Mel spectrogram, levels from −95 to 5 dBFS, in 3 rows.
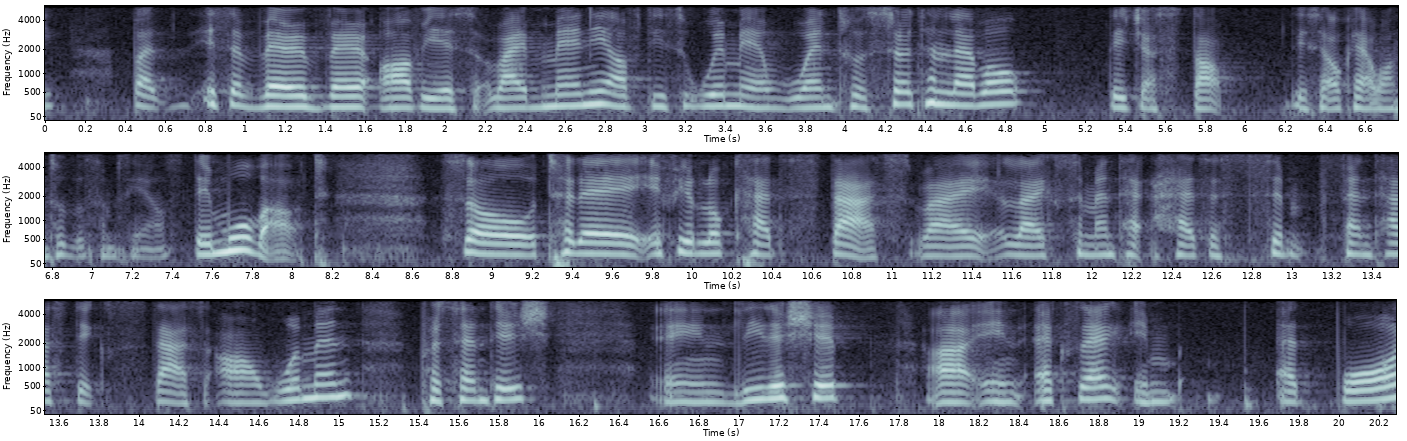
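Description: No technical faults can be heard anywhere here.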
